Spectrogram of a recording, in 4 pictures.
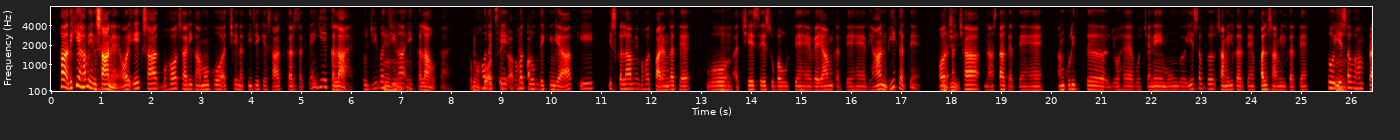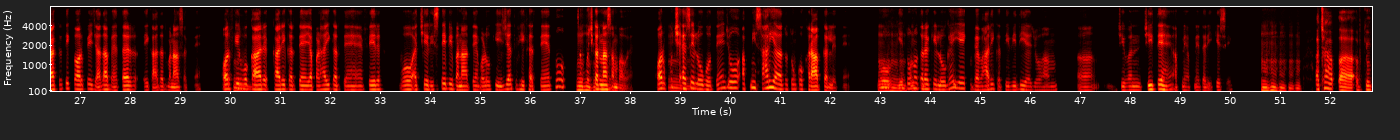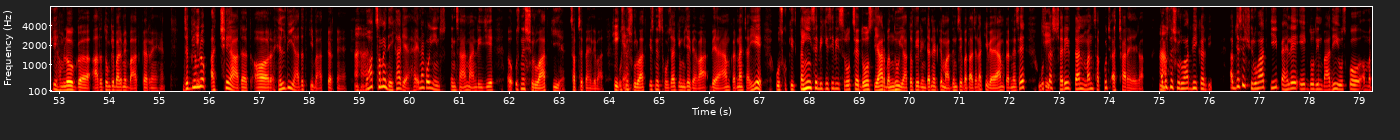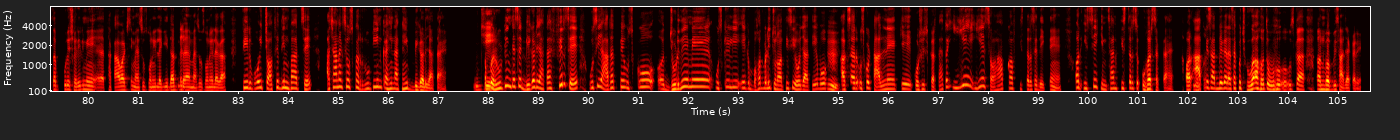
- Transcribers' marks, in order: tapping; in English: "हेल्दी"; in English: "रूटीन"; in English: "रूटीन"; laughing while speaking: "तो वो उसका"
- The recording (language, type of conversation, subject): Hindi, podcast, नई स्वस्थ आदत शुरू करने के लिए आपका कदम-दर-कदम तरीका क्या है?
